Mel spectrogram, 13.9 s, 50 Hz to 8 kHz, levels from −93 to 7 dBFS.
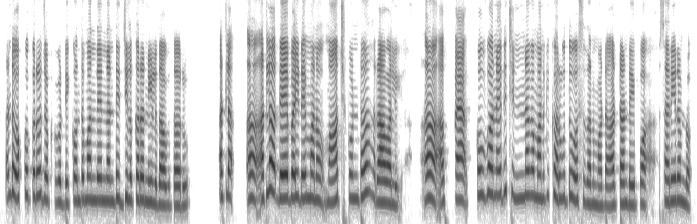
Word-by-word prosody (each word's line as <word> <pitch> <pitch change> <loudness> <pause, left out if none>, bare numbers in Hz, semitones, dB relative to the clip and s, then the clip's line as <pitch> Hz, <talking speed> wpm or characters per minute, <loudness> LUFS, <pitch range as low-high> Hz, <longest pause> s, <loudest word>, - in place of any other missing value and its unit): అంటే, 340 +4 0
ఒక్కొక్క 315 +1 -6
రోజు 325 -2 -2
ఒక్కొక్కటి. 250 -2 -6
కొంతమందేందంటే, 275 0 -1
జీలకర్ర 280 -1 0
నీళ్లు 250 -2 -2
దాగుతారు. 220 -1 0 0.7
అట్లా. 315 -1 0 0.4
ఆ! - - +5 0.2
అట్లా 355 +7 +6 0.2
డే 295 - +9
బై 300 -1 +6
డే 290 - +3 0.2
మనం 280 -2 0 0.2
మార్చుకుంటా 290 +3 -1 0.3
రావాలి. 240 -3 +4 0.6
ఆ! - - +7 0.2
ఆ - - +4 0.3
ఫ్యా 280 -1 +6 0.3
కొవ్వనేది 335 +1 0
చిన్నగా 320 +1 -3
మనకి 295 +2 -4
కరుగుతూ 295 0 -2
వస్తదనమాట 230 -5 -4 0.2
అట్టాంటి 235 0 -1 0.2
పొ 235 - +2 0.4
శరీరంలో. 260 -3 -1
275 Hz, 120 wpm, -23 LUFS, 245-300 Hz, 0.7 s, డే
